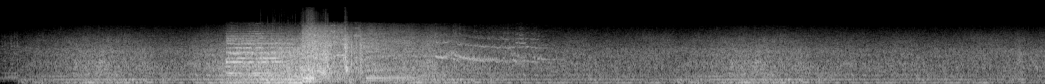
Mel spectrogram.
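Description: Car tires squealing in a skid, ending in a sharp crash about three seconds in, with a falling squeal after it, over steady traffic noise.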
